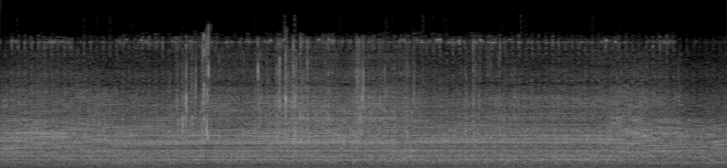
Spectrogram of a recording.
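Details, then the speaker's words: Classic Porsche running: steady, loud whooshing roar over constant hum, no speed change; electric radiator fan running excessively noisily. "Bloody fan is so noisy. I've just got to put the uh new piece that I bought into here and put it all back together. Bloody Nora, that is loud."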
